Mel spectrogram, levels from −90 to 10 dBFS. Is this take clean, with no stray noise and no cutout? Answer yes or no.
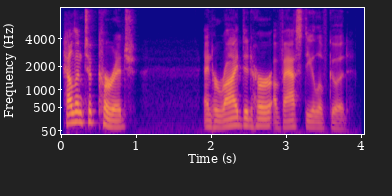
yes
